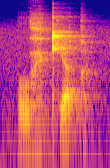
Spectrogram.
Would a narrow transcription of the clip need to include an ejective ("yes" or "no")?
yes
